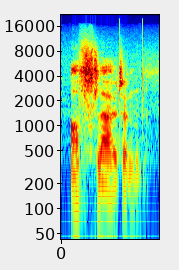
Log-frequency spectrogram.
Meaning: 1. to close off, seal 2. to conclude, to end, to terminate
- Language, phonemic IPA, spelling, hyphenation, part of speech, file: Dutch, /ˈɑfslœy̯tə(n)/, afsluiten, af‧slui‧ten, verb, Nl-afsluiten.ogg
